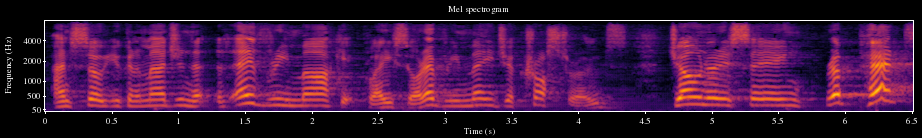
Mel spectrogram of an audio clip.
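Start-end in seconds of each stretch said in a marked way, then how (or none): 5.8-6.5 high, loud street-preacher cry; shouted repent. Retold or imitated. Jonah shouting "Repent!" at Nineveh's crossroads, loud. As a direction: bellow it across the marketplace.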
